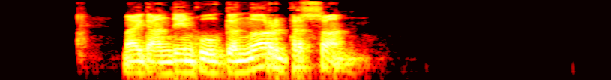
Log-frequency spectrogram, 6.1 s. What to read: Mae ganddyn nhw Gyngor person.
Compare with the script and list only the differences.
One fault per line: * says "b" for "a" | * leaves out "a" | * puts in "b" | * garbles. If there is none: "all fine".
all fine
